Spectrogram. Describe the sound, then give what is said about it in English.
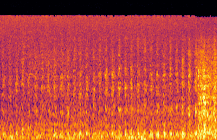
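A two-carriage train rounds a corner between hills of rough grassland, scraggy shrubs and trees, rolling steadily along the tracks, a continuous low rumble and hiss with a faint, regular clatter of wheels over rail joints, heard on its own with no voices. “A two-carriage train rounds a corner, hills of rough grassland and scraggy shrubs and trees rising up on either side of the track.”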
